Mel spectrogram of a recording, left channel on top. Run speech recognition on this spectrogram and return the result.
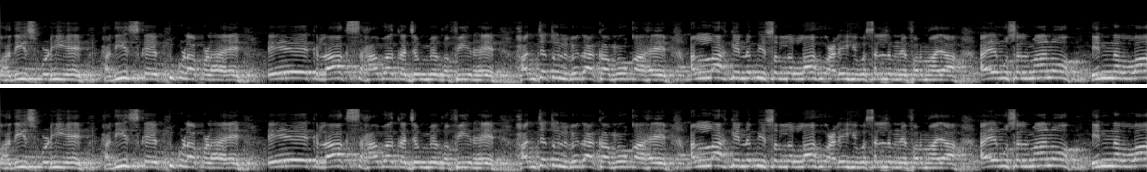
حدیث پڑھی ہے، حدیث کا ایک ٹکڑا پڑھا ہے، 1,00,000 صحابہ کا جمع غفیر ہے، حجۃ الوداع کا موقع ہے۔ اللہ کے نبی صلی اللہ علیہ وسلم نے فرمایا، اے مسلمانوں، ان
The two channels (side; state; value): both; identical; correlation 1.00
